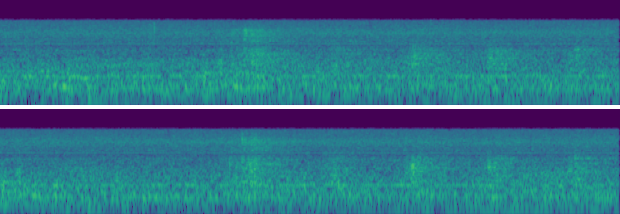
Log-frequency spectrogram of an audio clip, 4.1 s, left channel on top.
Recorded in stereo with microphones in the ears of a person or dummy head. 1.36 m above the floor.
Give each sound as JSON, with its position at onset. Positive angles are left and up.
{"t": 1.4, "sound": "footsteps", "side_deg": -60, "distance_m": 3.0}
